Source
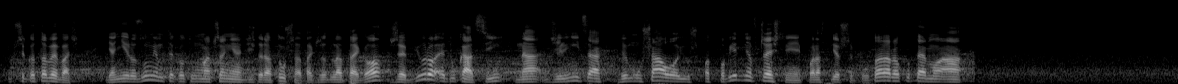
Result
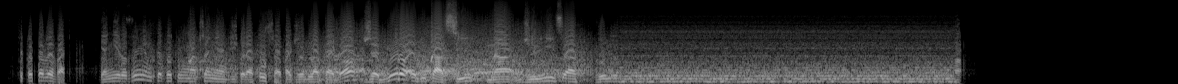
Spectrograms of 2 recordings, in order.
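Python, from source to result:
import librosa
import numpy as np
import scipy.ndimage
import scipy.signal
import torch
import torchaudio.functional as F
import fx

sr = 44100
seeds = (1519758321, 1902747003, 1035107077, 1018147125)

p1 = fx.doppler_pass(x, sr, speed_mps=24, closest_m=14.0, pass_at_s=4.46)
p2 = fx.fuzz(p1, sr, gain_db=52.0, gate_db=-58.0)
p3 = p1 + F.gain(torch.from_numpy(p2), -11.5).numpy()
y = fx.spec_freeze(p3, sr, seeds[0], at_s=6.19, hold_s=3.36)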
